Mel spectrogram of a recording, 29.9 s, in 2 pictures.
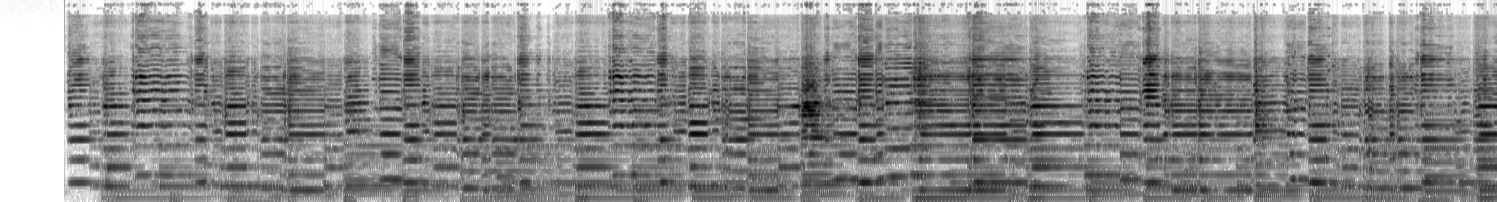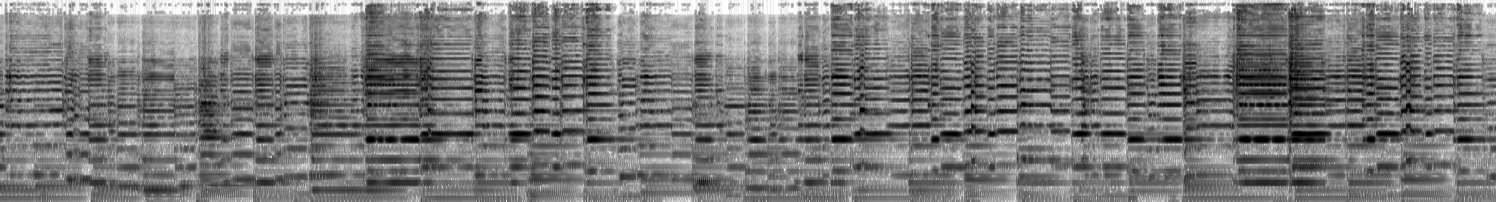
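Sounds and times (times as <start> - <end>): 
fiddle: 0.7 - 29.9.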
